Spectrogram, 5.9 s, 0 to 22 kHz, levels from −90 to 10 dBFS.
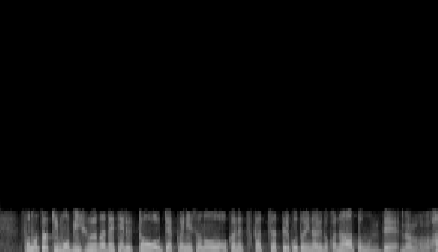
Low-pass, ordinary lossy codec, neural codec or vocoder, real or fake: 3.6 kHz; none; codec, 16 kHz in and 24 kHz out, 1 kbps, XY-Tokenizer; fake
